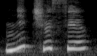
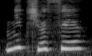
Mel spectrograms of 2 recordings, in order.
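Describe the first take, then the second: The two takes are said the same way.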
